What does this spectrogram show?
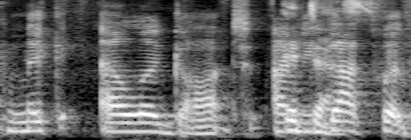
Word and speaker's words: McElligott: I guess it sounds like Mick Ellott. I mean, that's what phonetically it sounds like. Mick Eligot.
